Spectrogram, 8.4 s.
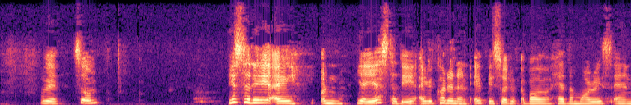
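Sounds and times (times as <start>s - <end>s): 
speech: 0.6s - 1.4s, 3.0s - 8.4s
dog barking: 2.6s - 3.0s.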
